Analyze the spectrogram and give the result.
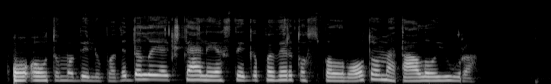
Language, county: Lithuanian, Marijampolė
